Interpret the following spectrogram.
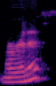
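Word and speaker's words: Morinis: The Spiritual Path of Musar, Everyday Holiness by Alan Mourinhos.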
